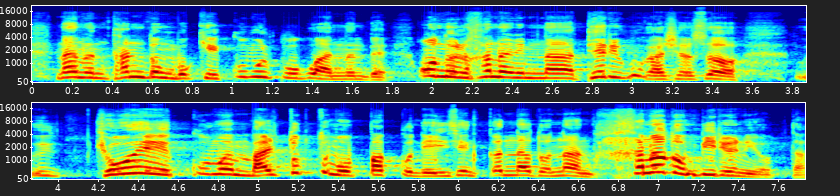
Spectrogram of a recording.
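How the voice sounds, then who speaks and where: Extremely high in pitch, a man's voice moves at a fairly quick pace. His pitch swings very widely. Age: 60s. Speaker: pastor. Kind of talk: sermon. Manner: animated.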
